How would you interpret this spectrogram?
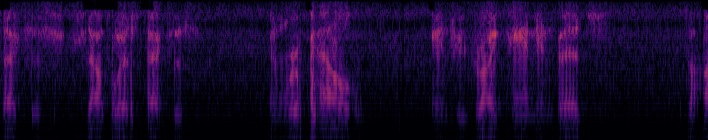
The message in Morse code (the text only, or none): none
